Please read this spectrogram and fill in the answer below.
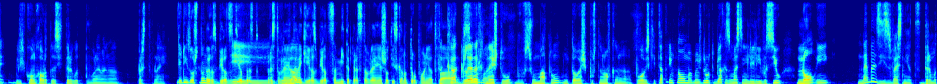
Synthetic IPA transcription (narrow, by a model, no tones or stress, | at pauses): ɾiskuvəmxɔɾət̪əd̪ɐsi̥t̪ɾɤɡvət̪̚povɾɛmɛnɐ | pɾɛt̪st̪ɐvlɛ̰nḭɛɛlizɔʃt̪od̪ɐnɛɾɐzbiɾət̪zɐt̪iəpɾɛt̪st̪ɐvlɛnijəd̪d̪ɐnɛɡiɾəzbiɾət̪sɐmit̪ɛpɾɛt̪st̪ɐvlɛniəʃt̪ɔt̪ʊiskənɐt̪ɾupvəniət̪ɐakaɡlɛd̪əxnɛʃt̪ovəfsvʊmat̪onot̪ɔbɛʃɛ̥post̪ɐnɔfkənɐpolˠɔvisk̟iət̪ʲat̪əɾiot̪nɔvʊmɛʒd̪ud̪ɾuɡʊt̪ʊbjaxəzɐmɛsɛnililiːvɐsilˠ | noʔi | nɛbɛzizvɛsnijət̪d̪ɾɐmɐ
